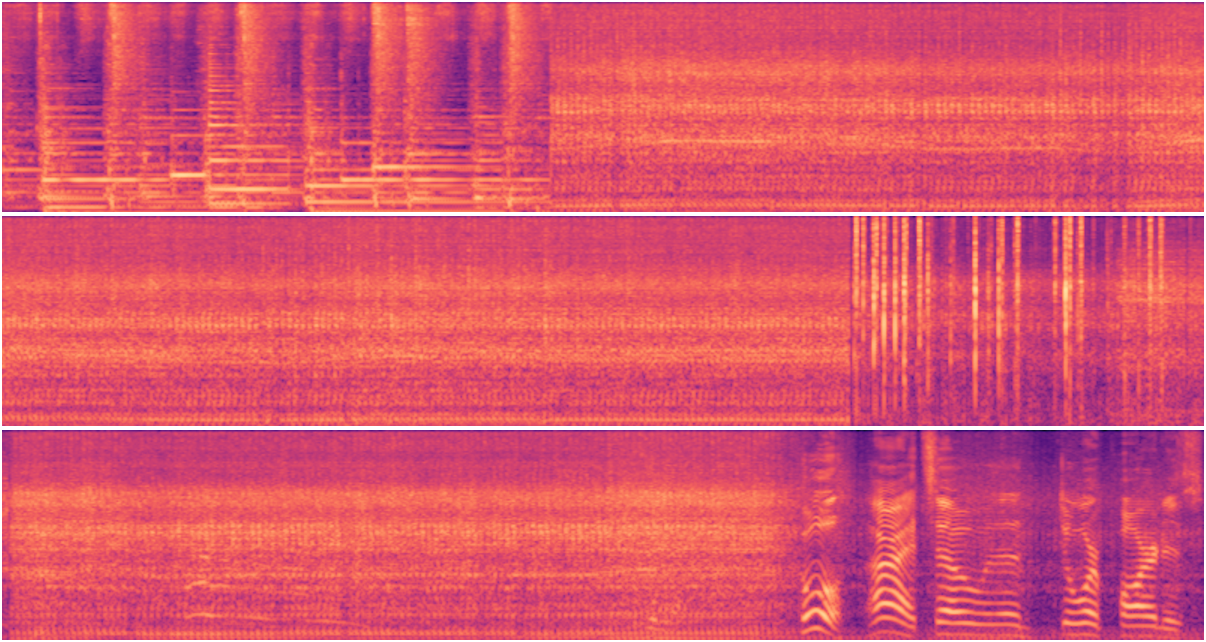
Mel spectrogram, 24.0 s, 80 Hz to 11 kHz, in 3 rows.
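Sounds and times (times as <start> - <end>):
generator engine running: 2.0 - 23.7
pneumatic stapler firing: 13.7 - 16.1.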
